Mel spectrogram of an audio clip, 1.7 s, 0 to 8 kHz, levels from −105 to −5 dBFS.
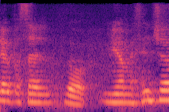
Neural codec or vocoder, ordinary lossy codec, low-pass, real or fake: codec, 16 kHz, 1 kbps, X-Codec, WavLM features, trained on Multilingual LibriSpeech; AAC, 32 kbps; 7.2 kHz; fake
